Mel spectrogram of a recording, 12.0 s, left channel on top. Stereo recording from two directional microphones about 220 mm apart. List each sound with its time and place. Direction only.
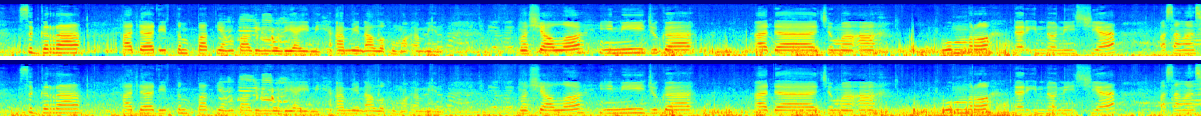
0.3 s speech: 20° left (ahead or behind)
2.5 s speech: 40° right (ahead or behind)
2.8 s speech: 25° left (ahead or behind)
